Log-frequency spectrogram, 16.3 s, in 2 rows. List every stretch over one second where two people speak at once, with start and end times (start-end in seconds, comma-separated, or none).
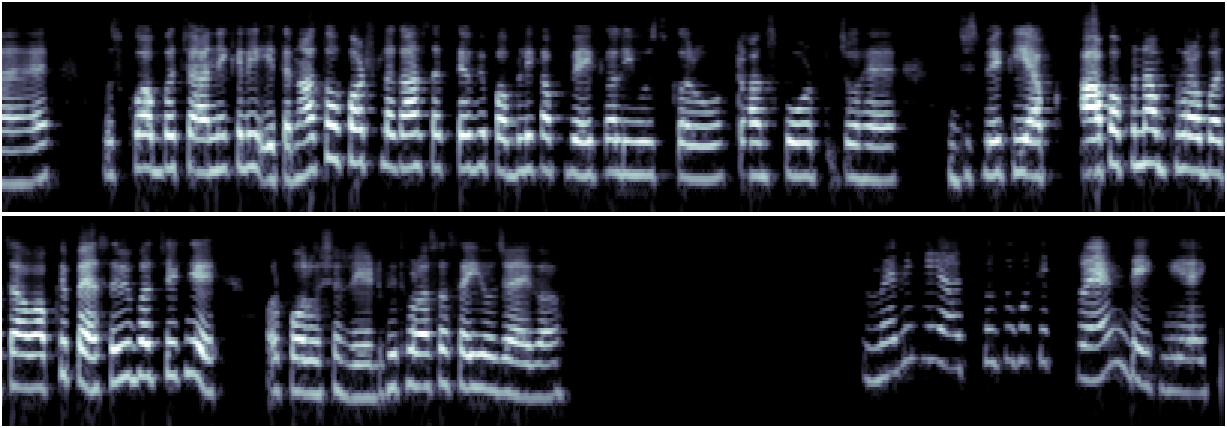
none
